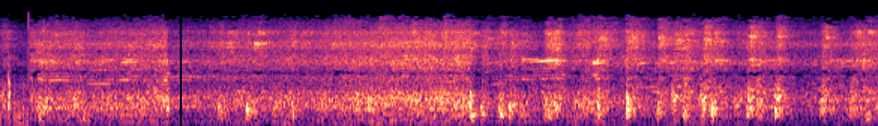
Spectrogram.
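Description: Passenger train running at speed, heard from beside a moving coach: a steady rumble of wheels on the rails with dense, irregular clicking and rattling.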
